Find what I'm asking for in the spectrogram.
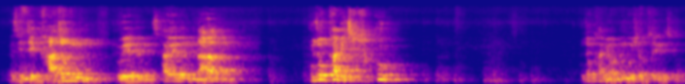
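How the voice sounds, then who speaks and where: Korean pastor preaching in an echoey hall. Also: male voice, fairly high pitch, warm tone. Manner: preaching with rhetorical questions to the congregation. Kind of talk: sermon. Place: church sanctuary. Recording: echoey church hall, mic from a distance.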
